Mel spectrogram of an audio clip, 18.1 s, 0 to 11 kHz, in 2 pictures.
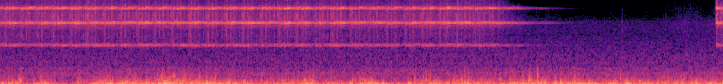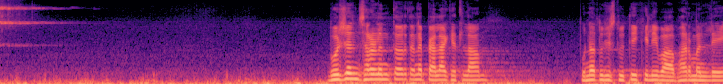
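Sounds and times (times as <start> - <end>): altar bells ringing rapidly: 0.0 - 6.9, 9.0 - 10.0.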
